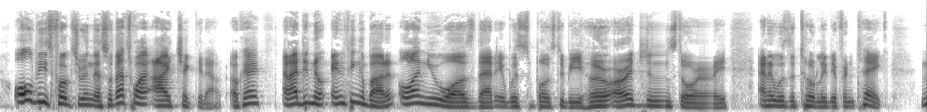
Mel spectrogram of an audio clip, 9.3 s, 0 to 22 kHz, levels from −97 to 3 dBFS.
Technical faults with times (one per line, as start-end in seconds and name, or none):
6.35-7.16 repeated stalls (stutter)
